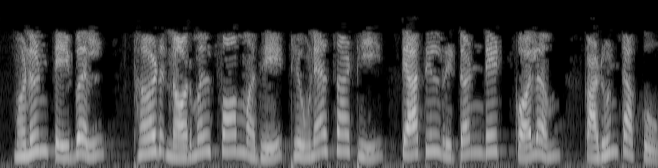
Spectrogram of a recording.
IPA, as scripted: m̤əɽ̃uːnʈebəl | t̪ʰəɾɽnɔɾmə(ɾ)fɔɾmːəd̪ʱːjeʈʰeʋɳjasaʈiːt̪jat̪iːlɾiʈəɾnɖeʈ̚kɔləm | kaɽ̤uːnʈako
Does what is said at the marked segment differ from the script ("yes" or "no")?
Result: yes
